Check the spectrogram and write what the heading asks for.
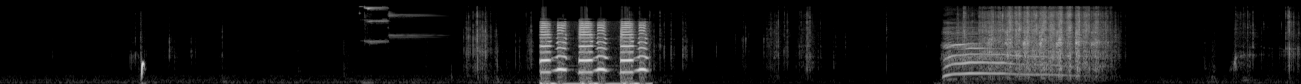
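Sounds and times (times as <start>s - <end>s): bright high chime: 3.6s - 4.4s
toy-like pitched notes: 5.4s - 6.5s.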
